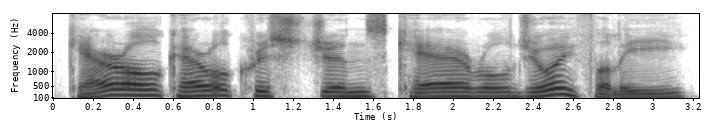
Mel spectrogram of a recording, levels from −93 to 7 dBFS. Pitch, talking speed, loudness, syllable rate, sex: 150 Hz, 95 wpm, -16 LUFS, 3.6 syllables/s, male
